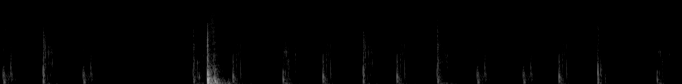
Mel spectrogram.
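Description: Footsteps crunch on stone in a video game.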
